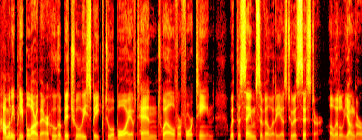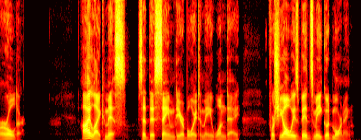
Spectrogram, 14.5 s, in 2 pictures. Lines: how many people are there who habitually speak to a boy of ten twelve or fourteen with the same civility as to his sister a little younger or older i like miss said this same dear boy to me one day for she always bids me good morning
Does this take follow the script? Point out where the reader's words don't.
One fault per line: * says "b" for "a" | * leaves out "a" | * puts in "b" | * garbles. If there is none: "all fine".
all fine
